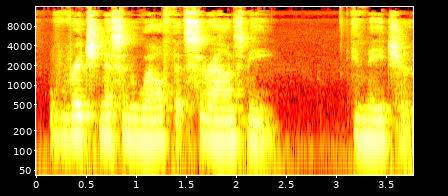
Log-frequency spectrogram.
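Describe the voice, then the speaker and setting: Over audible room echo, a woman speaks in a very deep, low pitch, somewhat breathy and monotone, with flat intonation. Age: 70s. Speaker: lifestyle vlogger. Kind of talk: casual monologue. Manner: halting.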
